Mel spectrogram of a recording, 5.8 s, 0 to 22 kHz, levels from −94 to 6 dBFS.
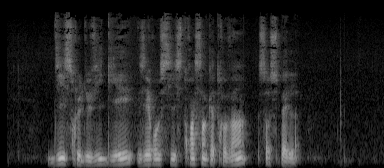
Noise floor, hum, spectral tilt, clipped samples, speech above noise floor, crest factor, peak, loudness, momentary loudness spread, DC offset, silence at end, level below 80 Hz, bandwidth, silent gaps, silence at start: -68 dBFS; none; -4 dB/octave; under 0.1%; 35 dB; 22 dB; -12 dBFS; -33 LUFS; 8 LU; under 0.1%; 1.25 s; -82 dBFS; 16 kHz; none; 0.75 s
